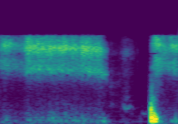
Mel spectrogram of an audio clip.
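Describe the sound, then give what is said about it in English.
A voice imitates wasp spray being sprayed into a nest. It makes a long, loud, breathy hissing 'psh', then, after a brief pause, a second sharp hiss. “psh, psh, just going for it, spraying this wasp spray in there.”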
